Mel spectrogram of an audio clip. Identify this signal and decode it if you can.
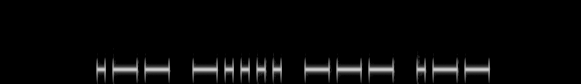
Morse code, heard as a keyed tone, about 15 wpm, 700 Hz. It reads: W6OW
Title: USA Call Signs - 4 Characters - Repeated 3x - 15wpm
